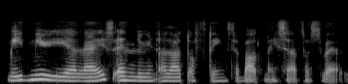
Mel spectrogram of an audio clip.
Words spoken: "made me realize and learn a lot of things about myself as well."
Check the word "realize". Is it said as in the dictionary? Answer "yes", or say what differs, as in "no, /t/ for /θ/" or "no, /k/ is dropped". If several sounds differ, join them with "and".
no, /s/ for /z/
